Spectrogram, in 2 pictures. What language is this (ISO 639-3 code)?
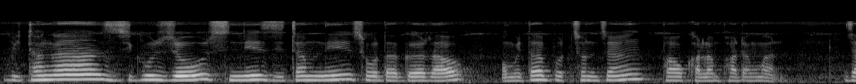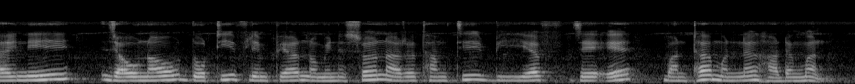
brx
